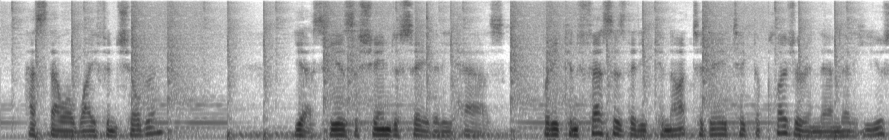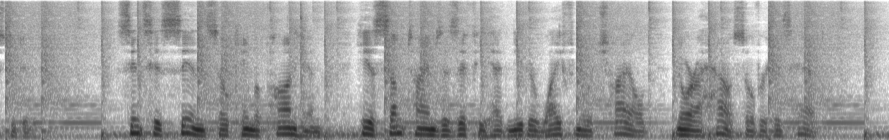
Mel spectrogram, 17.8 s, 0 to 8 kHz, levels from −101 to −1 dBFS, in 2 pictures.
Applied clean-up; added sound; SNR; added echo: none; Bass drum / Snare drum / Drum kit; 12 dB; reverberation time 0.5 s.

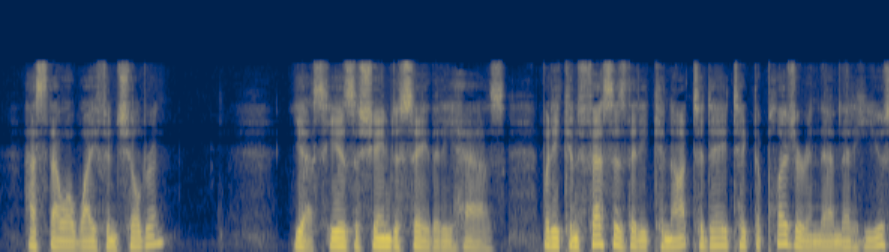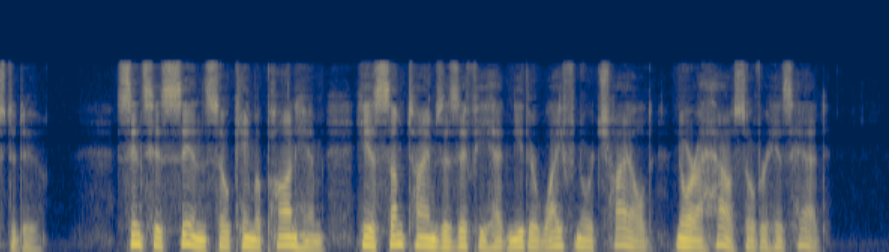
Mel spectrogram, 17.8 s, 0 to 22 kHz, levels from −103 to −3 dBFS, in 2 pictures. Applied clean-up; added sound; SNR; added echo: none; none; none; none.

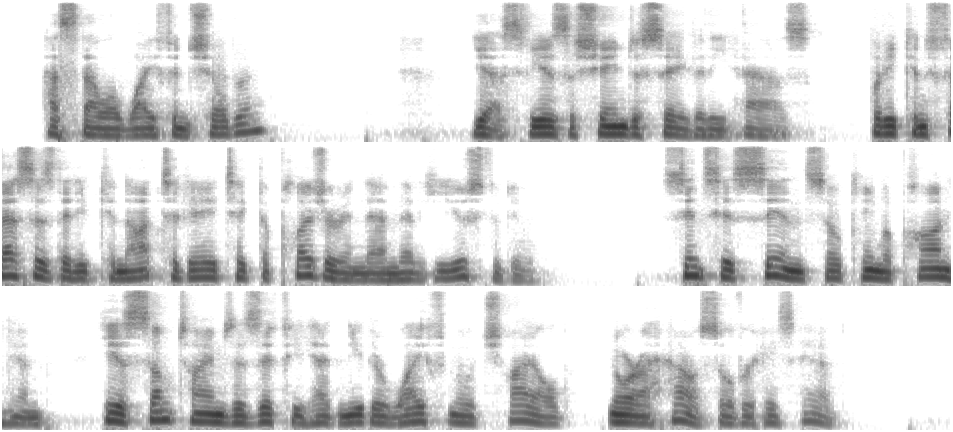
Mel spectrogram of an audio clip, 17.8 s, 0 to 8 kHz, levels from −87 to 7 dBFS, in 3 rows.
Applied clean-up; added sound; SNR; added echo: neural mask model DeepFilterNet 3.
